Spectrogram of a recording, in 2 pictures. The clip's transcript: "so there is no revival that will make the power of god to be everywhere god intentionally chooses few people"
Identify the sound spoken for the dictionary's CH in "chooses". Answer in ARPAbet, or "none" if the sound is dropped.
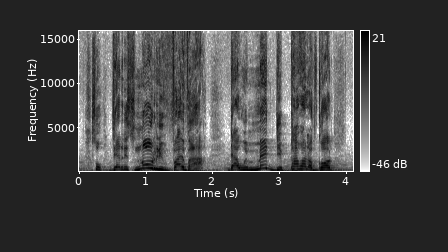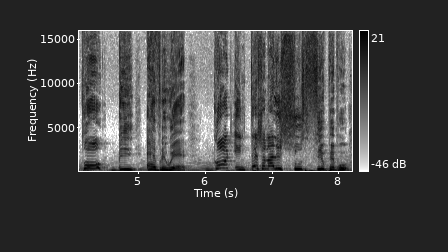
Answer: SH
